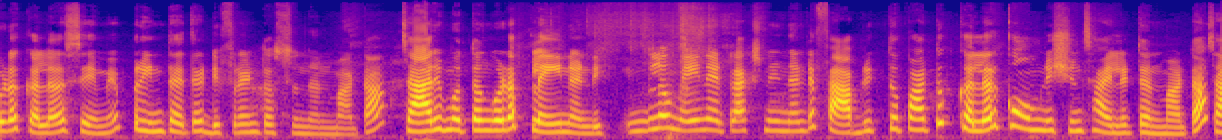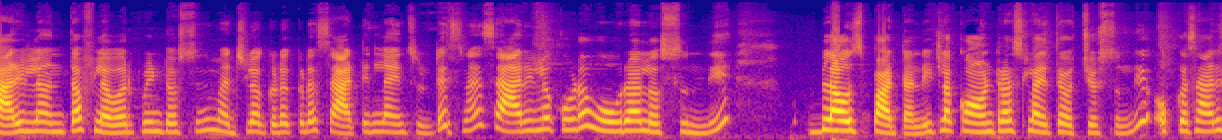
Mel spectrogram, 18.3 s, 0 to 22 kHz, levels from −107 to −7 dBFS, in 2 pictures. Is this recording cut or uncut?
cut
